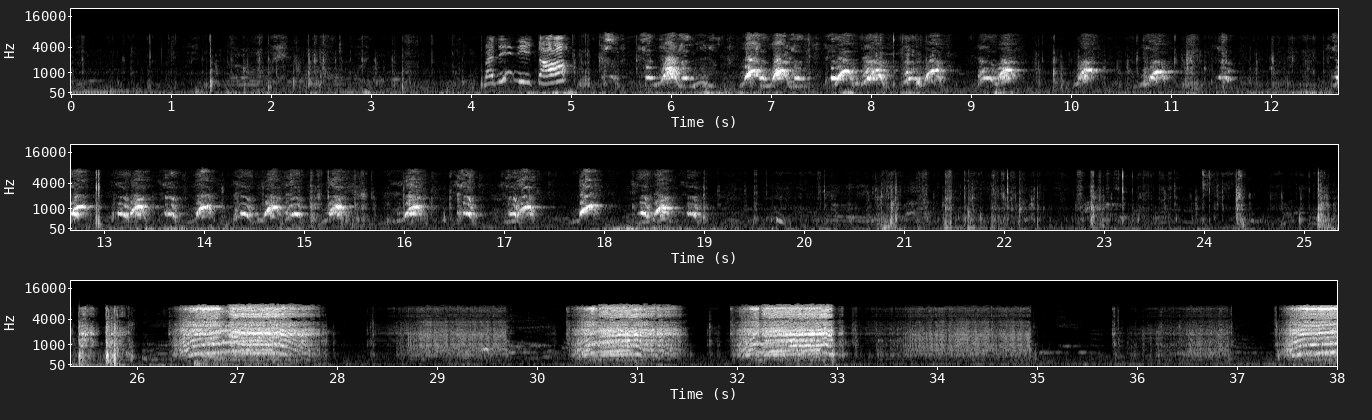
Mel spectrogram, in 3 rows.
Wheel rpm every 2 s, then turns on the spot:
0, 0, 0, 0, 0, 0, 0, 0, 0, 0, 0, 0, 20, 40, 20, 50, 50, 10, 60.
32-34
